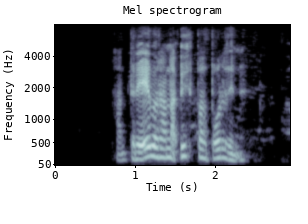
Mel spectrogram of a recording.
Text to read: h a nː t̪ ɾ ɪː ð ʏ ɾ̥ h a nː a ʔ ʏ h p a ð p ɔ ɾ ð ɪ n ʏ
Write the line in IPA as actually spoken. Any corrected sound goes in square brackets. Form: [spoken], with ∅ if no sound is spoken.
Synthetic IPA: h a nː t̪ ɾ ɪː [v] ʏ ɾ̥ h a nː a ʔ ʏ h p a ð p ɔ ɾ ð ɪ n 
